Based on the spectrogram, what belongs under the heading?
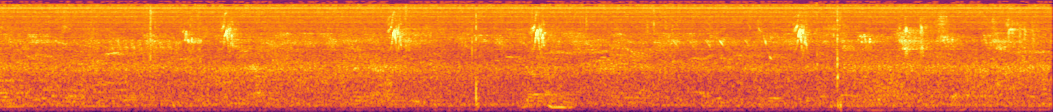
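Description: Faint birds chirping now and then, short high calls over a steady background hiss.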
